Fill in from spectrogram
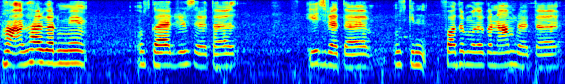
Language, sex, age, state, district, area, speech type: Urdu, female, 18-30, Bihar, Madhubani, rural, spontaneous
